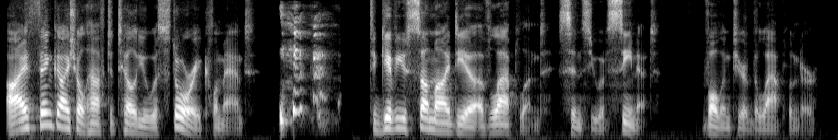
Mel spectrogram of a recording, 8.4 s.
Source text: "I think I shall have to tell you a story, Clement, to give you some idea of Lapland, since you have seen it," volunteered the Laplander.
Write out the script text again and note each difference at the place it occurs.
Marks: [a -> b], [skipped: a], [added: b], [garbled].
"I think I shall have to tell you a story, Clement, to give you some idea of Lapland, since you have seen it," volunteered the Laplander.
